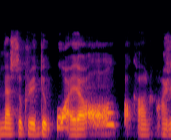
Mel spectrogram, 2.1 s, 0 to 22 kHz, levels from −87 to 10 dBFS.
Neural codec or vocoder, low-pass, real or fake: autoencoder, 22.05 kHz, a latent of 192 numbers a frame, VITS, trained on one speaker; 9.9 kHz; fake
